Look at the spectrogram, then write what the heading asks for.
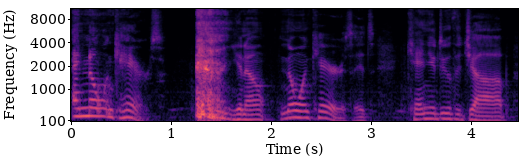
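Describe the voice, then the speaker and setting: A soft-spoken man hosting a podcast, talking casually in a rambling monologue full of ums and asides. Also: very animated, unhurried. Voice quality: says he has a high voice. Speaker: podcast host.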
